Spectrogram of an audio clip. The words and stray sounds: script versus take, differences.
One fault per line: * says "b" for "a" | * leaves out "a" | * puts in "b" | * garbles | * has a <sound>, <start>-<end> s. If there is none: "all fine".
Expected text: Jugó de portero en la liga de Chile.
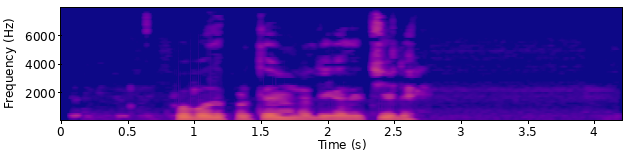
all fine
